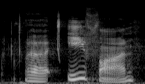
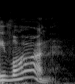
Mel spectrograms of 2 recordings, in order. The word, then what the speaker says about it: Yvonne: And I learned last year or so, Yvonne is what it looks like, but her name is actually Yvonne.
